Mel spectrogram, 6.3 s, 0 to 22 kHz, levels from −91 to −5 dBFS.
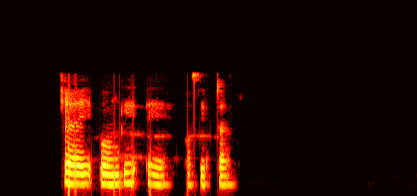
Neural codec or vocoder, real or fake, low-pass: none; real; 5.4 kHz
